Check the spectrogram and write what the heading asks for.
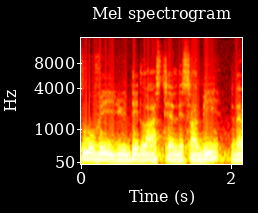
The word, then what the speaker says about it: Lisabi: And there's this movie you did last year, Lisabi. Did I pronounce it well? Right. Lisabi. Lisabi.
